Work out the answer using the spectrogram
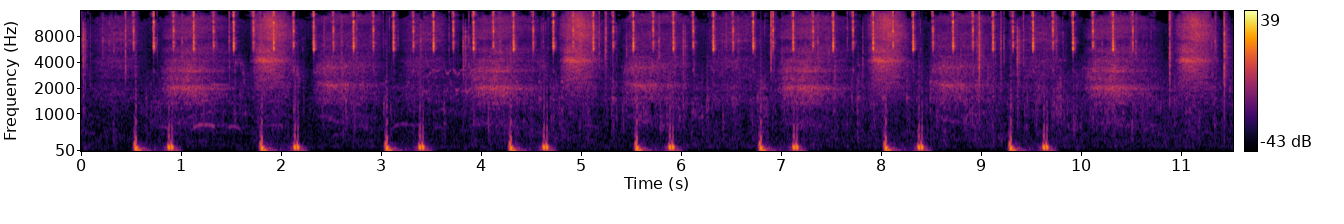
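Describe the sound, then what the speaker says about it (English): Heartbeat in the Sherlock Holmes: Crimes and Punishments video game, a slow, weak pulse of about 50 beats per minute. Deep paired thumps repeat steadily and sound close and loud over a faint background. "I need to concentrate and count the heartbeats."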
